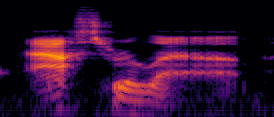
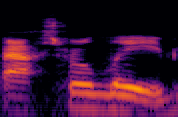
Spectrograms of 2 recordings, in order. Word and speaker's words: astrolabe: Last card, astrolabe or astrolabe. You'll hear both definitions or both pronunciations.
